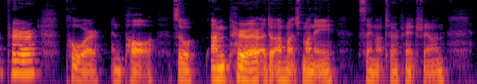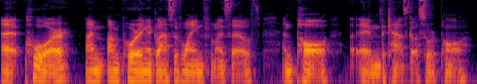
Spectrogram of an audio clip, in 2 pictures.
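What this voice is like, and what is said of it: Scottish accent. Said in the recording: “a Scottish accent”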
